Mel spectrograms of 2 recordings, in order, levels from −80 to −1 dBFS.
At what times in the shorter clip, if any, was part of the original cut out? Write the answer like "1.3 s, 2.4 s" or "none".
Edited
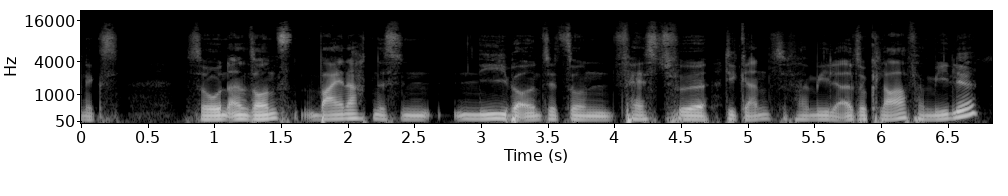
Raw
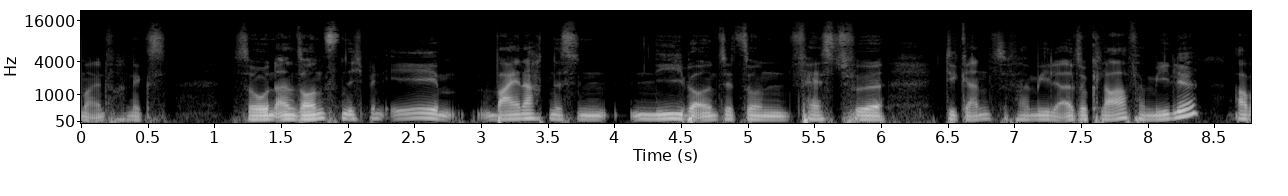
1.6 s, 4.8 s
